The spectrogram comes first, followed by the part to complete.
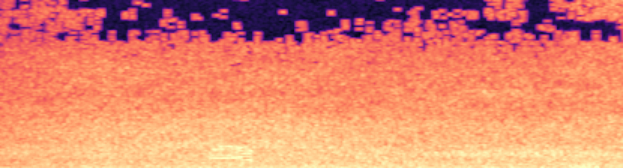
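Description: Steady city traffic noise, a continuous rumble and hiss without breaks.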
